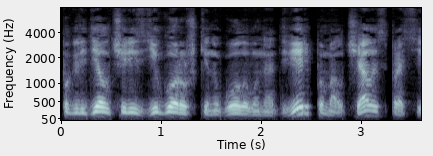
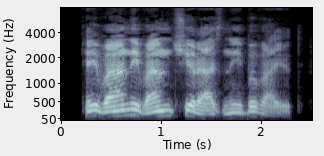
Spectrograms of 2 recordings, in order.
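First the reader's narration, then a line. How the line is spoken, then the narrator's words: Sighing shopkeeper. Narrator (Russian): вздохнул лавочник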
